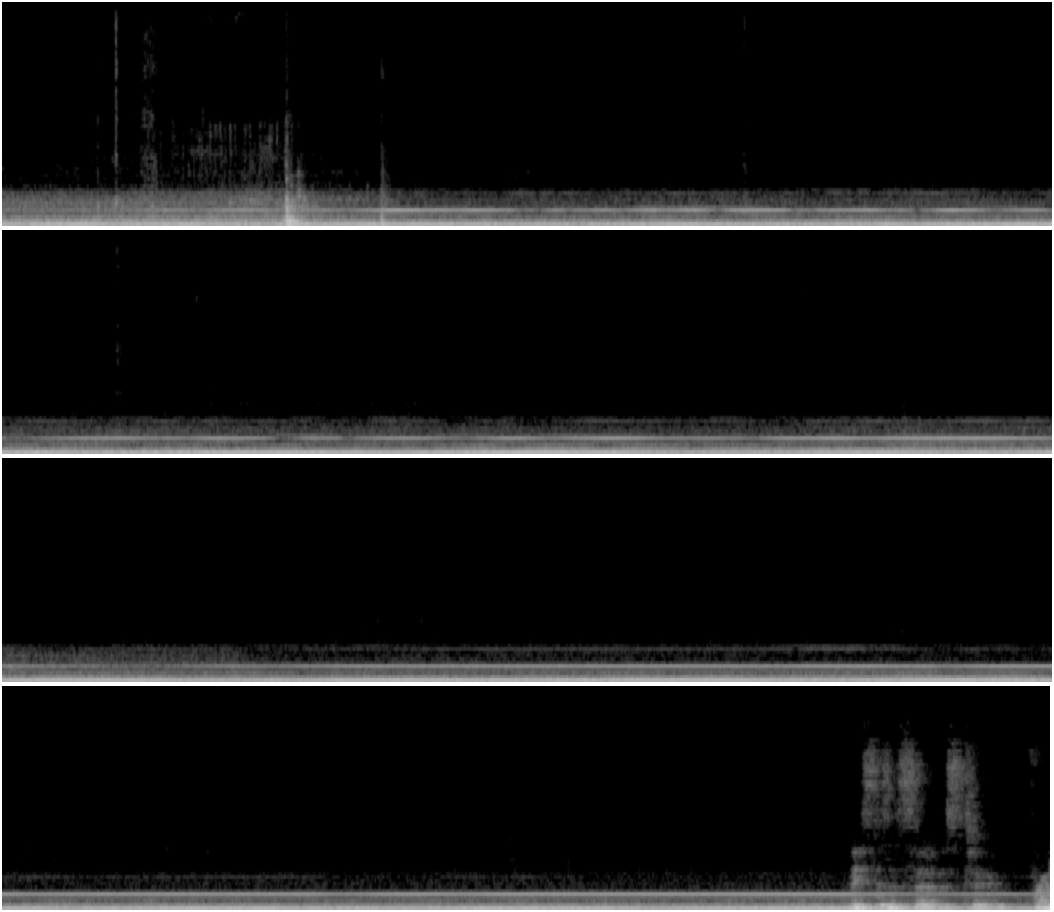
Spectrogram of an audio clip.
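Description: Steady hum with a constant whine from an electric suburban train's onboard equipment while it stands at the platform, heard from inside the carriage. A single sharp knock about two seconds in.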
